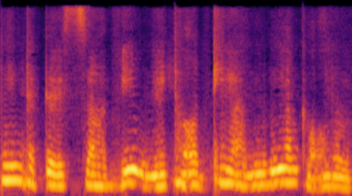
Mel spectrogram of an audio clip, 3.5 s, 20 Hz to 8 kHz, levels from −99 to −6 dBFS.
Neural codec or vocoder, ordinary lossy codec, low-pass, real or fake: codec, 16 kHz, 0.5 kbps, FreqCodec, smaller model; AAC, 32 kbps; 7.2 kHz; fake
